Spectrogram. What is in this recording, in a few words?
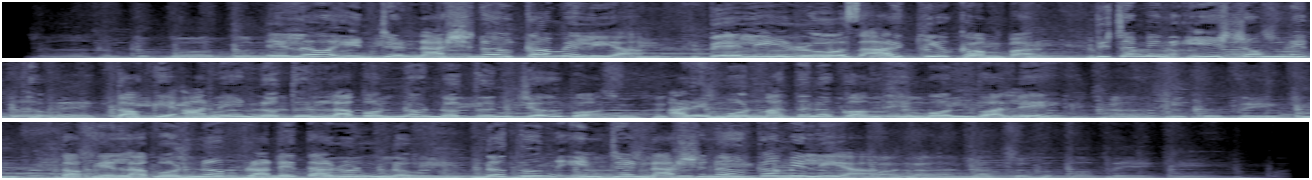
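Bengali female advert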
